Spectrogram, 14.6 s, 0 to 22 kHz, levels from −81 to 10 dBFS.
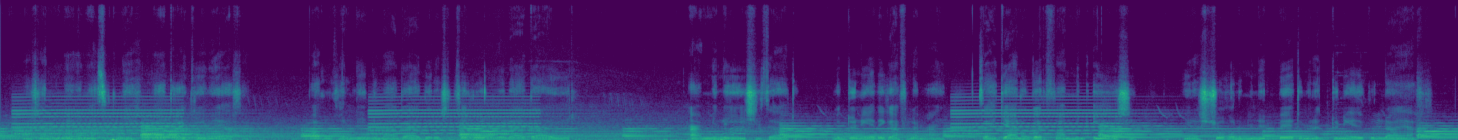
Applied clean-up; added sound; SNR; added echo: none; Church bell + Keyboard (musical); -2 dB; none.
